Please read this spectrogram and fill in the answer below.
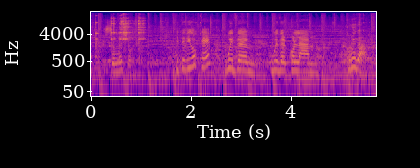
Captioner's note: speaking Spanish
